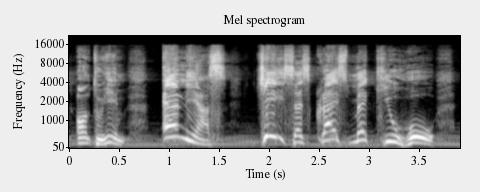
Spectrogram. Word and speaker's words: Aeneas: And his name was, actually we pronounce it like the way we pronounce Ananias, but it is Aeneas. Do you get it? It is Aeneas. So, or Aeneas. But that is how we pronounce it.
